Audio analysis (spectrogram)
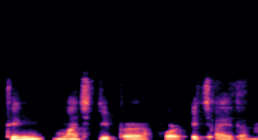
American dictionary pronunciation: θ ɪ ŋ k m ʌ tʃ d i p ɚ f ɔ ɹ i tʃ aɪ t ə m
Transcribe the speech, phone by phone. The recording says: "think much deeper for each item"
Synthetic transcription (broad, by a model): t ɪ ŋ m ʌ tʃ d i p ɚ f ɔ ɹ i tʃ aɪ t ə m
